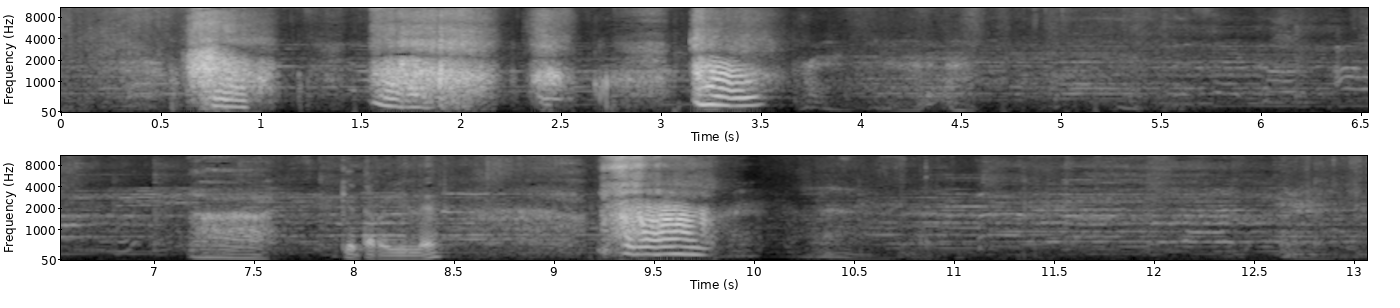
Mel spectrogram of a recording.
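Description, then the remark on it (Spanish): Someone blows their nose into a handkerchief several times in short, forceful, honking bursts, with a few brief spoken words between the blows. “Oye, em, ya, nos sonamos, todo bien, vamos como niñitos.”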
